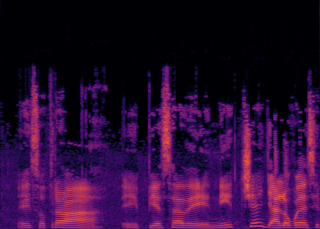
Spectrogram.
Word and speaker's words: Nietzsche: Dice Luis Gallardo, que se pronuncia Nietzsche con la E al final y no Nietzsche.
